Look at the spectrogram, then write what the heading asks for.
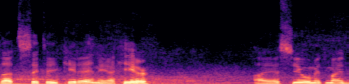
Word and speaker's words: Girne: it's kirania but if i called that city kirenia here i assume it might be offending you know all these things they call it girna so i have to know how to pronounce that city name so i need guinea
